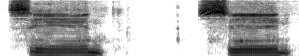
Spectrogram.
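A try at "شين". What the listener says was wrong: প্রথমটা সিন তারপরে শিন। জি প্রথমটা সিন তারপরে শিন, ওখানে পড়বেন। সিন এটাও তিন আলিফ টান, তারপরে শিন এটাও তিন আলিফ টান।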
